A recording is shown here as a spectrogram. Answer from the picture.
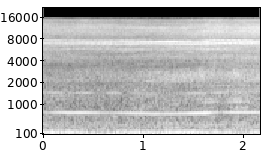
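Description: Blade 180 CFX micro RC helicopter in flight, its 3S 5800kV six-pole brushless motor and rotors giving a steady whine over a low hum, growing slightly louder.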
